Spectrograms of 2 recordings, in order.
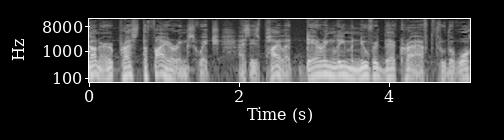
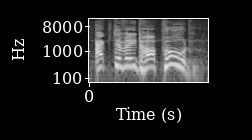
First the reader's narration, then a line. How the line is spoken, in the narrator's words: Wedge shouted to his gunner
